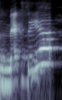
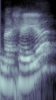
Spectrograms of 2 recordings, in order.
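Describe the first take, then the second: First: The middle has an 'x' sound, like 'mex'. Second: The middle sounds like 'hay', with an h. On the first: The speaker calls it wrong. "instead of Mexia" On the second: The speaker calls it right. "pronouncing Mahia"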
